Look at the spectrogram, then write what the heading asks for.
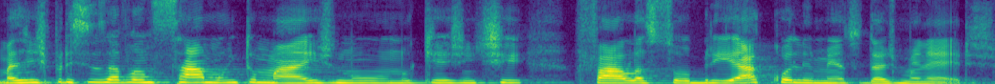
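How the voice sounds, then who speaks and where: A woman talks at a fairly quick pace in a fairly high pitch. Her intonation is fairly even, an ordinary speaking voice. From Rio de Janeiro state, Brazil (Nova Friburgo). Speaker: city councillor. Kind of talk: interview.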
